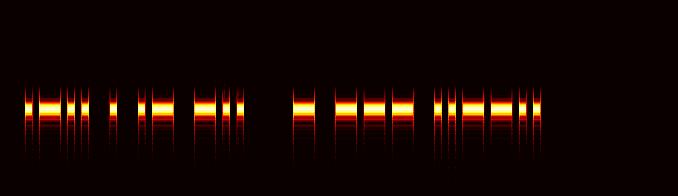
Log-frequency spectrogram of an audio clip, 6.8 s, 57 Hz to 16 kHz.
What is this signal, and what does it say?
Morse code, heard as a keyed tone, about 17 wpm, 700 Hz. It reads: LEAD TO?
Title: Sentences from Top 1000 Words - Review Part 2 - 17wpm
